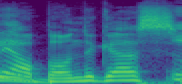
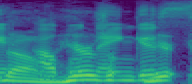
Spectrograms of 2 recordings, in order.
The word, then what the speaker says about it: albondigas: He knows how to say it correctly, but he chooses to say Abelbangus. – Here's what happened. Here's what happened. I one time was reading something live on the radio, and the word was albondigas, mm-hmm. – but I did not know the word. So I said albodangas because I pronounced it like I was like kind of pronounced the whole thing.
